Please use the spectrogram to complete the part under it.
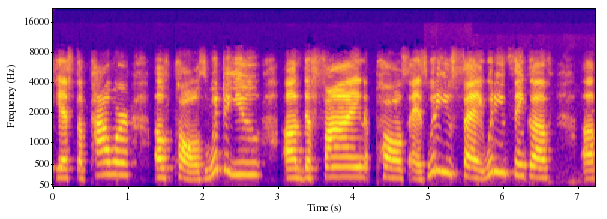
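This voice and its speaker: Encouraging woman leading a livestream session. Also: medium pitch. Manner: warm, encouraging, reads viewer comments aloud. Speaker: wellness session facilitator. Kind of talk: guided group session on a live stream. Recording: dull lo-fi stream audio.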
